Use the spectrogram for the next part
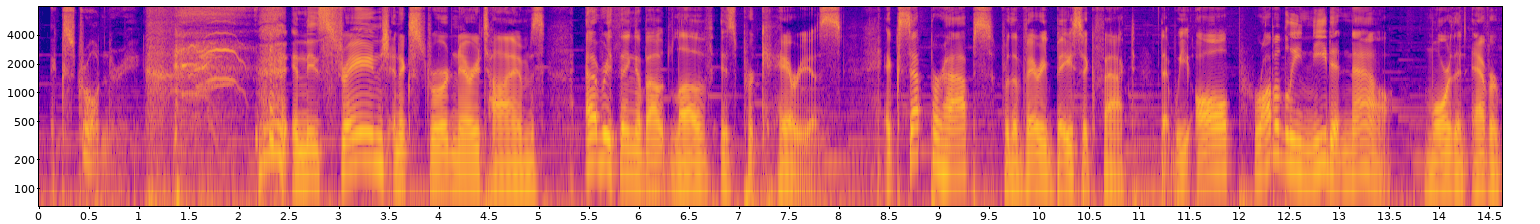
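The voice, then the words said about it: Charming put-on British accent. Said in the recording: “Can I、do it with a bad British accent? ... Charming 一点。 ... 你学一下 Tom Hiddleston 抖森上身。”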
